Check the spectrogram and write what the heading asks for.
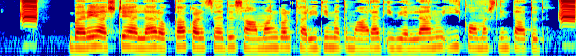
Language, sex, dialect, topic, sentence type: Kannada, female, Northeastern, agriculture, statement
